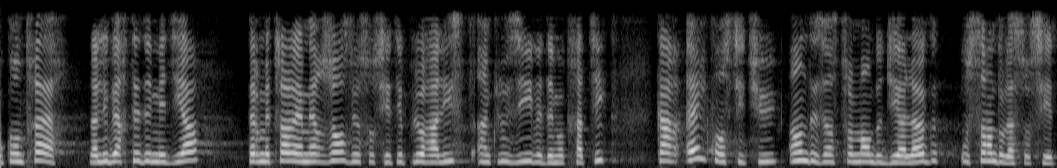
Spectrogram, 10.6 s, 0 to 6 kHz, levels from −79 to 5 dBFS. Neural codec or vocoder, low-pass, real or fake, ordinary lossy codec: autoencoder, 48 kHz, 32 numbers a frame, DAC-VAE, trained on Japanese speech; 5.4 kHz; fake; none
